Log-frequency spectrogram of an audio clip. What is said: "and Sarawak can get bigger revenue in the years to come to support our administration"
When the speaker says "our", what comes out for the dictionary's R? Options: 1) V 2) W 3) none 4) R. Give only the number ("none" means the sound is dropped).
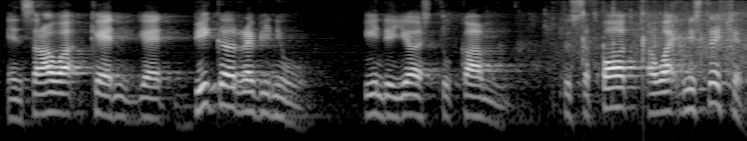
2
